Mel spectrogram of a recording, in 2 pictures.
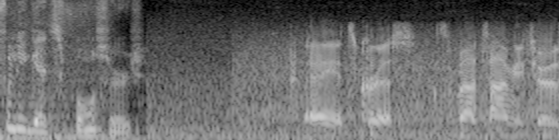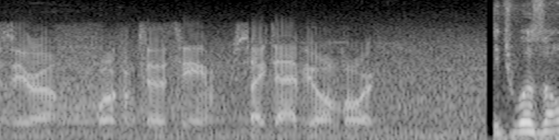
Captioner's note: Chris Cole speaking on a very bored monotone voice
